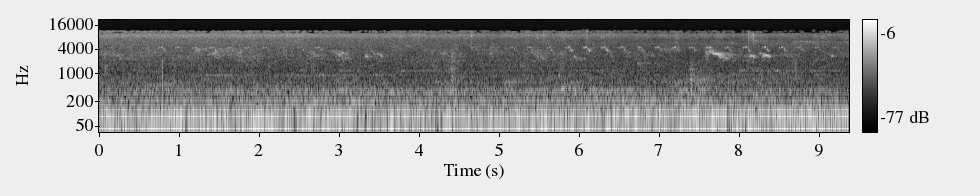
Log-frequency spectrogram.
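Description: Outdoor ambience of a steady low rumble with a small bird chirping: scattered high chirps, then a quick run of high notes about five a second from about four and a half seconds in until near the end.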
